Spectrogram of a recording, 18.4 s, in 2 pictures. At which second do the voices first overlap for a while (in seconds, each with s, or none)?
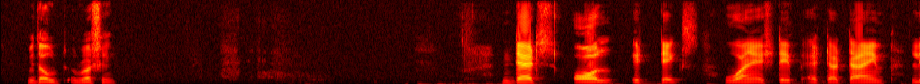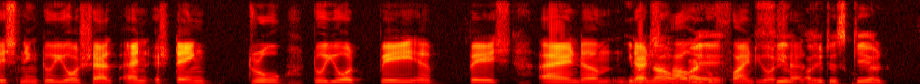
15.5 s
